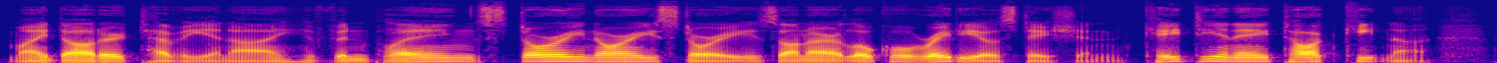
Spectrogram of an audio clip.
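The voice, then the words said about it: American accent. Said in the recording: “You may notice I have a different accent than Natasha, Elizabeth, and Richard, who you usually hear on Story Nori. That's because I live in the United States, in the state of Alaska.”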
